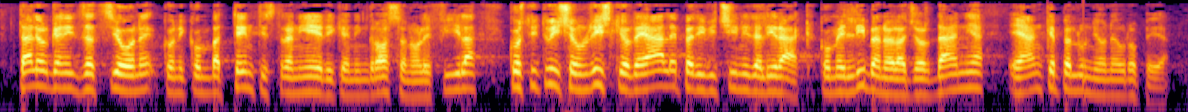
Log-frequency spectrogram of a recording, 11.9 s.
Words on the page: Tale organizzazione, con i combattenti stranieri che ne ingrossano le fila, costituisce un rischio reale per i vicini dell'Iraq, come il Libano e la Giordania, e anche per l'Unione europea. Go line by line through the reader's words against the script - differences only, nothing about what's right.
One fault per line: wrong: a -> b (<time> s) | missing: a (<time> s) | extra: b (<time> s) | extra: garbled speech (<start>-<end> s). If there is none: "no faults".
no faults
